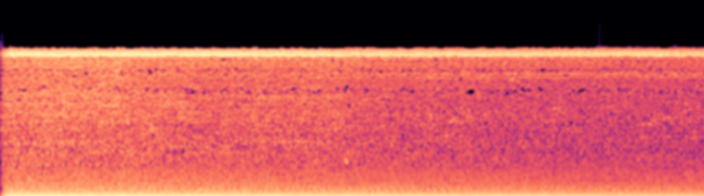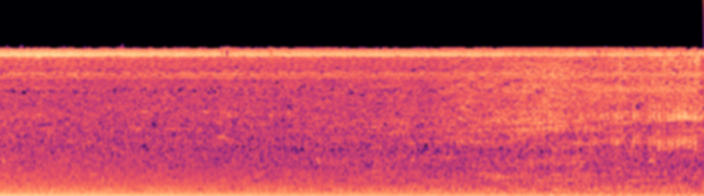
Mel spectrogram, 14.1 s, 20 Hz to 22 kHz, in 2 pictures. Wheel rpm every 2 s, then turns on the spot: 0, 0, 0, 0, 0, 0, 10.
12-14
